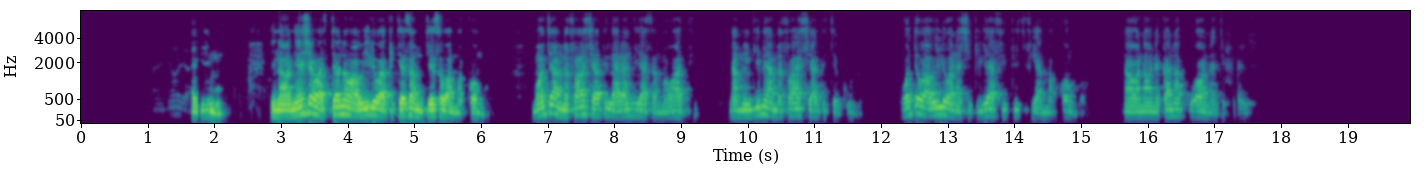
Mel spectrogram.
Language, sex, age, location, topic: Swahili, male, 50+, Nairobi, education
